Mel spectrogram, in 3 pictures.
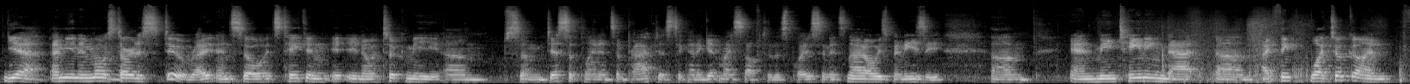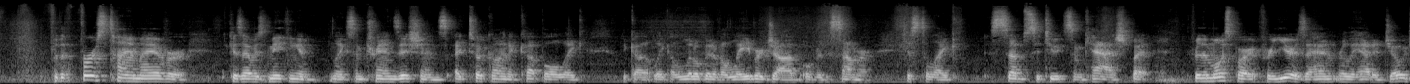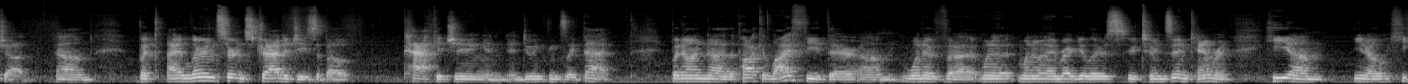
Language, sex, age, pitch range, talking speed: English, male, 20-39, 120-145 Hz, 205 wpm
